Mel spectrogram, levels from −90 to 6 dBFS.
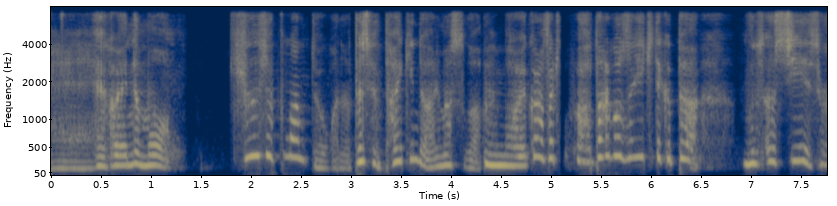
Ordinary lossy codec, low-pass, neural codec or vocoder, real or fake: none; 7.2 kHz; codec, 24 kHz, 0.9 kbps, WavTokenizer, small release; fake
